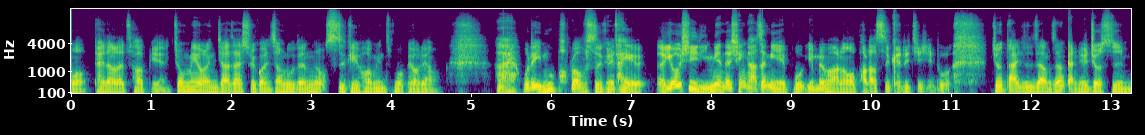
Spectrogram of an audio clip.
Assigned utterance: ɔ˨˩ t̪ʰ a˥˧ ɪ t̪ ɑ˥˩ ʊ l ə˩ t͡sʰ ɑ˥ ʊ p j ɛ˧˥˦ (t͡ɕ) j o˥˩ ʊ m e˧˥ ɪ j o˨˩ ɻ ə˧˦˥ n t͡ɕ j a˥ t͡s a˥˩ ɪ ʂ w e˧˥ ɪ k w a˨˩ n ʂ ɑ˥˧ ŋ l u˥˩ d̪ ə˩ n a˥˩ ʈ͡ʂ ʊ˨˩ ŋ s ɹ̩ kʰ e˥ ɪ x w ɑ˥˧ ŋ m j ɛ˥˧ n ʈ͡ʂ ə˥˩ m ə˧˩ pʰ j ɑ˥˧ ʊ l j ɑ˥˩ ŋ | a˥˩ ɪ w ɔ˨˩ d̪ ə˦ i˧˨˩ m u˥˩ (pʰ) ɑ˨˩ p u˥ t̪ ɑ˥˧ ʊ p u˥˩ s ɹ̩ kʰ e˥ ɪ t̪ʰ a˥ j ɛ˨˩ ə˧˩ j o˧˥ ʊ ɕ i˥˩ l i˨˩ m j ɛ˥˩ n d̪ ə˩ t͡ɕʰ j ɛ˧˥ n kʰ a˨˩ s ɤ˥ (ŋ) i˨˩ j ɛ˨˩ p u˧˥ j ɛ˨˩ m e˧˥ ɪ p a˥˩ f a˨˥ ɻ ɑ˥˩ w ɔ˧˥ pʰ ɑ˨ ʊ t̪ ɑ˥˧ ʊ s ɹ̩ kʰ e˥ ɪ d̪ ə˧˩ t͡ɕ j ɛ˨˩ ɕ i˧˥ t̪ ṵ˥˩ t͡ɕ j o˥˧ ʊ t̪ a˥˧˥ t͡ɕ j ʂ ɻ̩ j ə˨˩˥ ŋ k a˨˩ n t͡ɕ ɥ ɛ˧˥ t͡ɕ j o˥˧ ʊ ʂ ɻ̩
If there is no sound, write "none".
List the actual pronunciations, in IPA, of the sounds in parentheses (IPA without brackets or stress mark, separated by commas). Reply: t͡ɕ, pʰ, n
